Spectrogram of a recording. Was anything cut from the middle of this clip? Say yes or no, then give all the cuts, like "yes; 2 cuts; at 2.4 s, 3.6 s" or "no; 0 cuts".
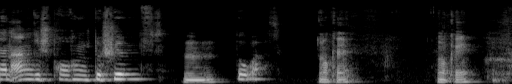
no; 0 cuts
